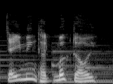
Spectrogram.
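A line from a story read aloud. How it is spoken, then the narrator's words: Hurried exclamation. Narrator (Vietnamese): Tôi vội kêu lên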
